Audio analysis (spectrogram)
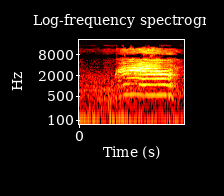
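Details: Cat in a short funny clip about cat fight sounds; one drawn-out, slightly rising meow lasting under a second over a low background hum.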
